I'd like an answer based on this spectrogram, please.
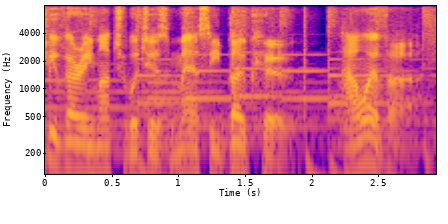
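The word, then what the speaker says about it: merci beaucoup: is messy Boku however you have to be careful pronouncing it as I found out that I was pronouncing it more as messy Boku making it sound like the French translation of saying thank you nice butt she got a good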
